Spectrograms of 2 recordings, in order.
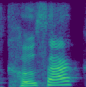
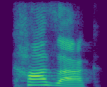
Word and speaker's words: Kazakh: The narrator pronounced Kazakh as Cossack, as in the Cossacks or Cossacks. Yeah, Kazakh as Cossack instead of Kazakh, Cossack.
